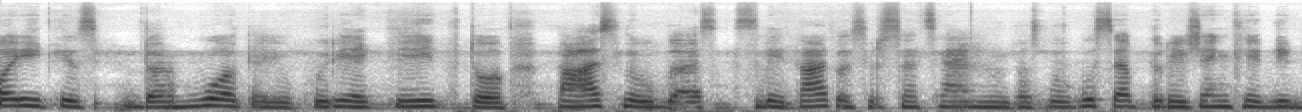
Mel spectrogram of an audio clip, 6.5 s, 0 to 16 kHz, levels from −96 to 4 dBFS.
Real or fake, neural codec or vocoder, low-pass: fake; codec, 44.1 kHz, 2.6 kbps, DAC; 14.4 kHz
